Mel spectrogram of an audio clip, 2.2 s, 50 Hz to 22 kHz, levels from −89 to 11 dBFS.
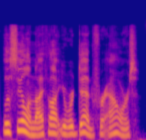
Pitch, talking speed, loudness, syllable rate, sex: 185 Hz, 245 wpm, -17 LUFS, 5.9 syllables/s, female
